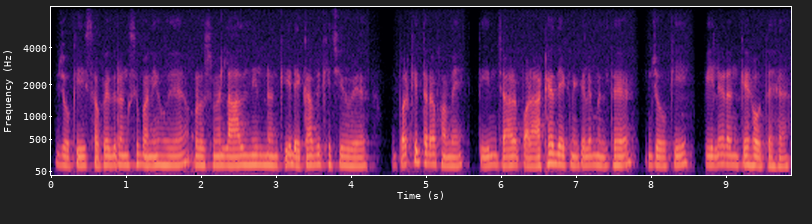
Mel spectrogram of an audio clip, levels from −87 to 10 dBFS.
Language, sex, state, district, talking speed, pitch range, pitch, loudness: Hindi, male, Bihar, Kishanganj, 230 wpm, 115-120 Hz, 115 Hz, -19 LUFS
